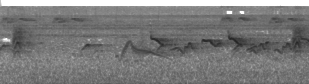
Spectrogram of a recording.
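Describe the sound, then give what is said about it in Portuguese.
Several birds of many colors and sizes call and chirp in quick, overlapping phrases against a steady background hiss, moderately loud, with short whistled notes repeating throughout, heard in strong sun on the way to a waterfall. “Avistamos pássaros de múltiplas cores e tamanhos.”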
